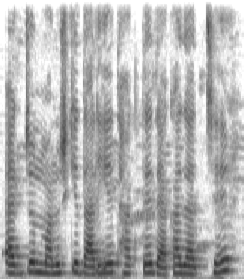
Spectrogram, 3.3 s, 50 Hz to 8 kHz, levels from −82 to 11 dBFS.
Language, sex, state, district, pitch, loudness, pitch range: Bengali, female, West Bengal, Alipurduar, 245 Hz, -14 LUFS, 235-265 Hz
